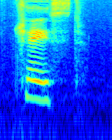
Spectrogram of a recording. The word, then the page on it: chaste: American English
